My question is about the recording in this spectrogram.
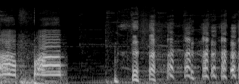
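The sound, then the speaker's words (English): A person imitates a chicken: two loud drawn-out squawks, a brief pause, then a quick rhythmic series of about eight short voiced clucks. “That's also you balking like a chicken.”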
